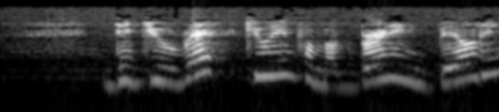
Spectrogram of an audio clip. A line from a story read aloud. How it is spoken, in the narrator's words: asked Joey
